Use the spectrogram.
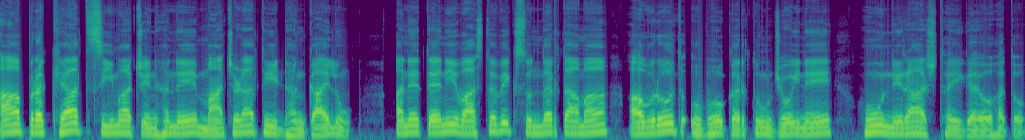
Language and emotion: Gujarati, sad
